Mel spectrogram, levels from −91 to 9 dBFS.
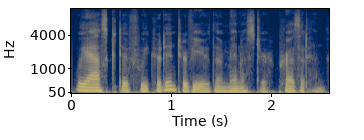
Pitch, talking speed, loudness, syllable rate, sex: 100 Hz, 210 wpm, -19 LUFS, 6.6 syllables/s, male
